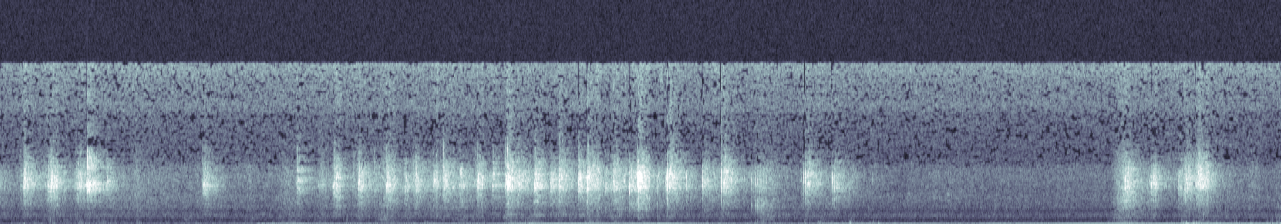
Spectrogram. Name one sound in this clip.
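A dog's claws tap and click on a hard floor.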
